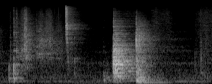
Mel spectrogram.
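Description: Trangia aluminium cookware being handled: a few sharp metallic clinks and a clatter as the pan is lifted off the stacked pots and set down, the loudest about a second in with a short ring.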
